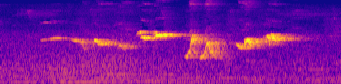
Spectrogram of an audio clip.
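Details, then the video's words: White-rumped shama from Aceh, where the species is now becoming rare, gives a clear whistled song: a smooth drawn-out note, a brief louder burst dropping in pitch, then a rising whistled phrase. "MB Murai Batu Aceh Super"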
